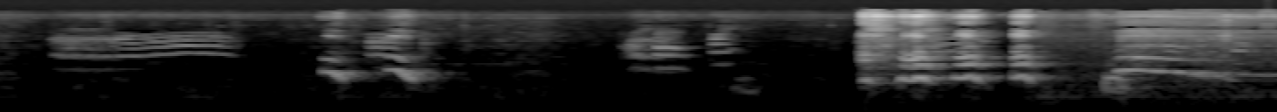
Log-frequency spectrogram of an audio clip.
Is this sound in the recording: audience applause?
no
